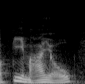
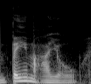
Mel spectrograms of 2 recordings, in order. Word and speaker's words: 蓖麻油: 我印象非常深刻，就是初中物理里面有一种东西叫蓖麻油。 – 嗯嗯，然后就是就会问油跟水的这种密度之类的，他永远念成杯麻油，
